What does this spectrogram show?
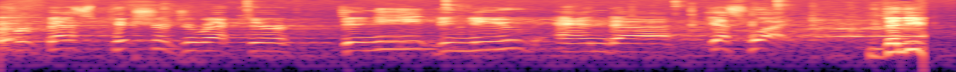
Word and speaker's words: Villeneuve: Villeneuve, is how you say it.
